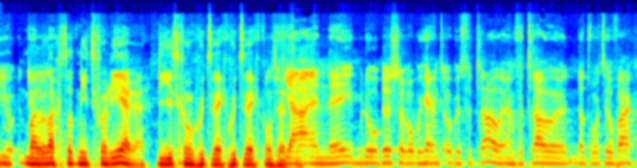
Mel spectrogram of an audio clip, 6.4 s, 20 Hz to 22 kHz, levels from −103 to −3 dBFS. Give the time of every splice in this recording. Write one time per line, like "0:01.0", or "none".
0:01.1
0:01.5
0:02.3
0:03.8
